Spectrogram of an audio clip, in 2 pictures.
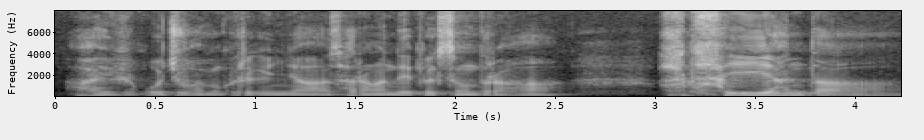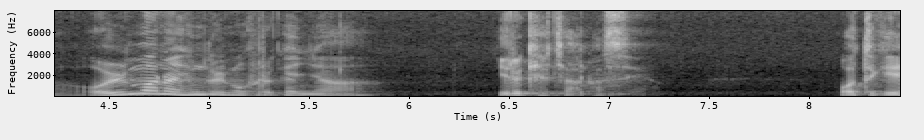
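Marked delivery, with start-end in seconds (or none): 0.1-5.8 much softer, gentle comforting voice; tender consoling God. Pretend. God comforting his grieving people, soft and tender. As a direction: soothe them like a loving father, softly. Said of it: "하나님께서 뭐라고 했습니까".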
